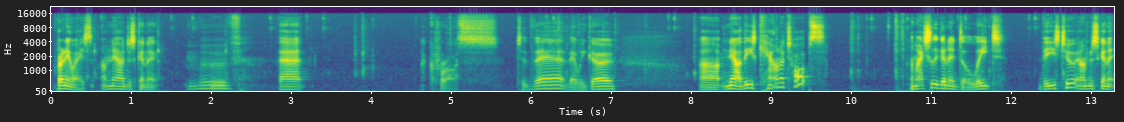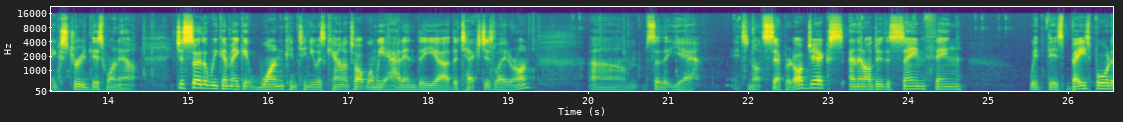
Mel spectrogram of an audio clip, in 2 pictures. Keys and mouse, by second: 0.2-3.8 typing, 6.4 Tab, 6.7 z, 7.6-9.3 drag, 7.9 Tab, 8.3 Tab, 10.0 x, 10.5 x, 11.6 x, 12.5 Tab, 13.2-14.4 typing, 14.8-16.1 middle drag, 18.6 g, 20.3 g, 22.0 Tab, 23.3 right click, 24.1 z, 25.7 x, 26.4 x.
